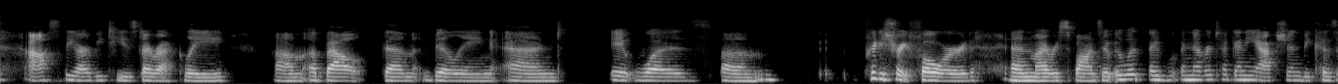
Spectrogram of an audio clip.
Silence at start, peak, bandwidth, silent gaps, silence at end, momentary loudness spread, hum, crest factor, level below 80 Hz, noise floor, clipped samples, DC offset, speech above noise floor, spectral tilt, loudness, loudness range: 0 s; -4 dBFS; 8.6 kHz; none; 0 s; 10 LU; none; 18 dB; -70 dBFS; -47 dBFS; under 0.1%; under 0.1%; 26 dB; -6.5 dB/octave; -21 LUFS; 4 LU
